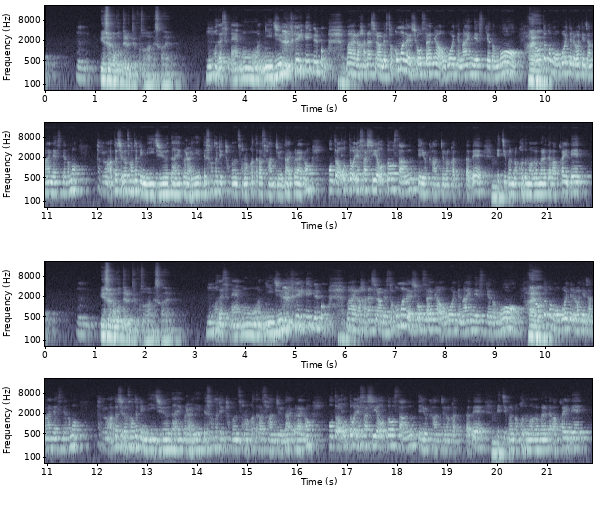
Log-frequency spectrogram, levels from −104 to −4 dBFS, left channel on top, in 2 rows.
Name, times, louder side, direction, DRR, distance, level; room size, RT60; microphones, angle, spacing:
voice 1, 1.1-2.5 4.4-4.5 5.9-6.0 9.6-9.9 19.9-20.0, equal, 10° left, 0 dB, 0.5 m, -24 dB
voice 2, 3.2-9.4 9.8-11.6 12.0-19.7 20.1-21.7, left 3 dB, 75° left, 5 dB, 0.4 m, -24 dB
2.3 x 2.0 x 3.5 m, 0.91 s
head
